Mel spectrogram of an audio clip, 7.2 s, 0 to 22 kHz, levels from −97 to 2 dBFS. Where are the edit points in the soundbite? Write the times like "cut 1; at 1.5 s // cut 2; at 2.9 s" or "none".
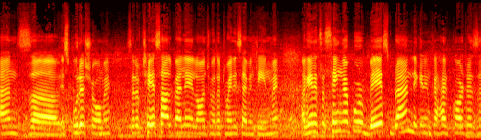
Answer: none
